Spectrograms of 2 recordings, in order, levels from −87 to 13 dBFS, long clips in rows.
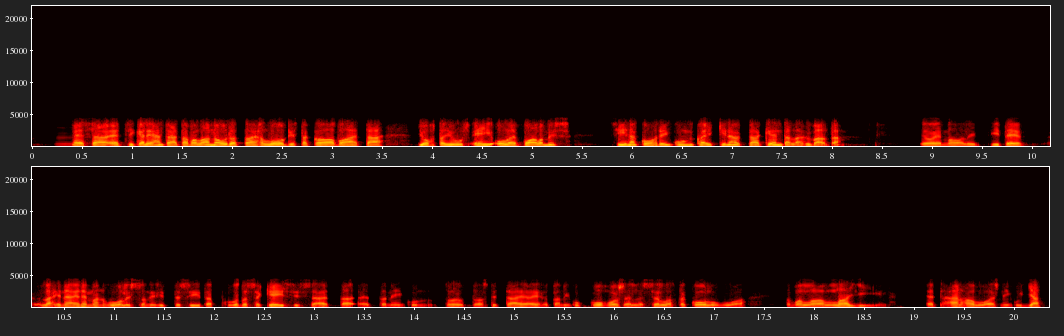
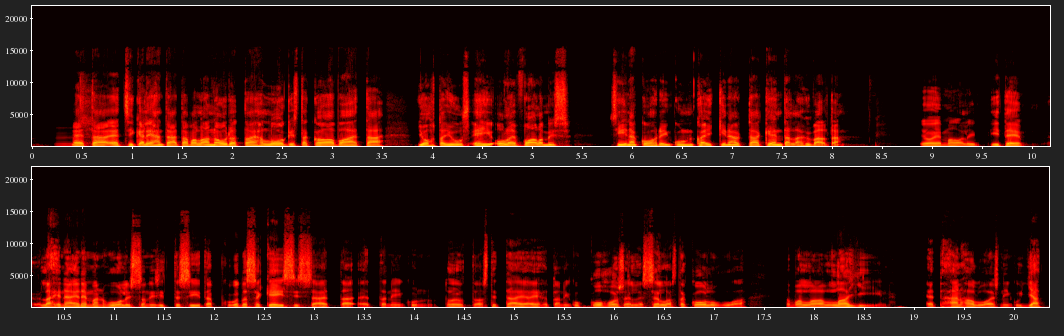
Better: second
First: phone-call audio; nothing above 3.5 kHz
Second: none

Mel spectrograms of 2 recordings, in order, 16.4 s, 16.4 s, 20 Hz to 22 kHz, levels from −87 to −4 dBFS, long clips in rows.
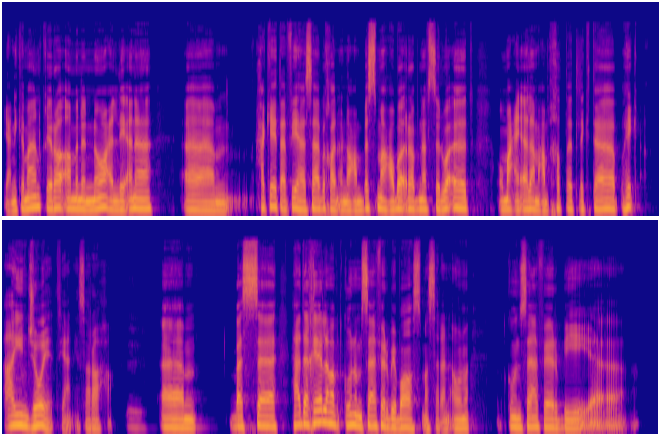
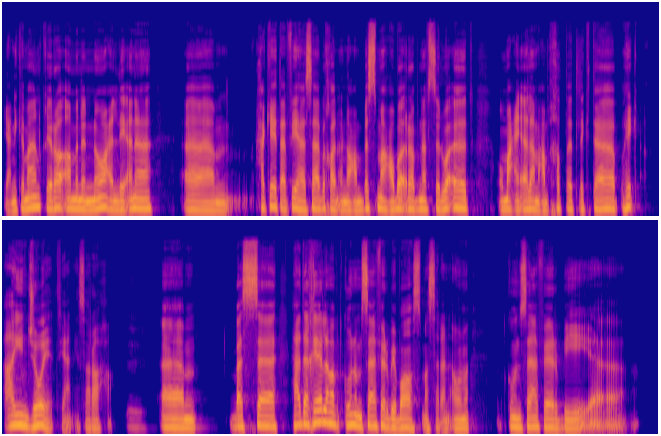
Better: neither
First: none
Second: none

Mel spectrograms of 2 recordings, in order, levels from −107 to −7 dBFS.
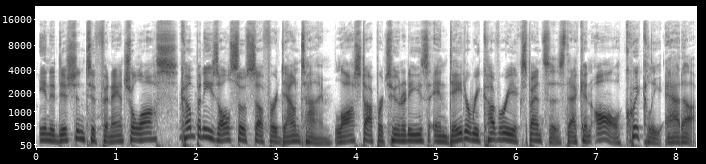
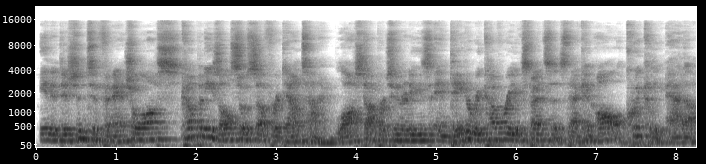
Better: first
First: none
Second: room echo; noticeable; dies away in 0.5 s // off-mic speech; far

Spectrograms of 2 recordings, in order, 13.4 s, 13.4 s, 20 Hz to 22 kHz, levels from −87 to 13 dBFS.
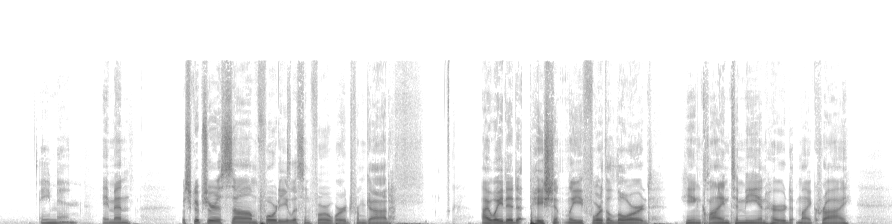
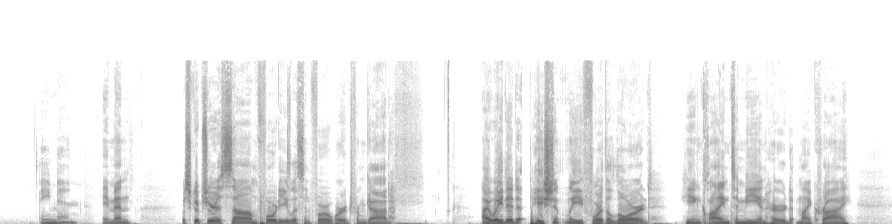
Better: first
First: none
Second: distortion; slight; 10 dB below the speech

